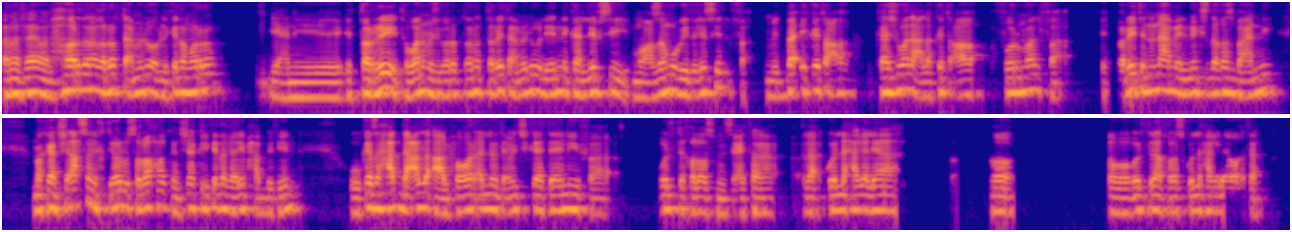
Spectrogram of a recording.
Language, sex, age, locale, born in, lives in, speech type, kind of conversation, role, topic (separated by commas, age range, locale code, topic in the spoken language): Arabic, male, 20-24, ar-EG, Egypt, Egypt, conversation, podcast, guest, إزاي بتوازن بين الراحة والشياكة في لبسك؟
